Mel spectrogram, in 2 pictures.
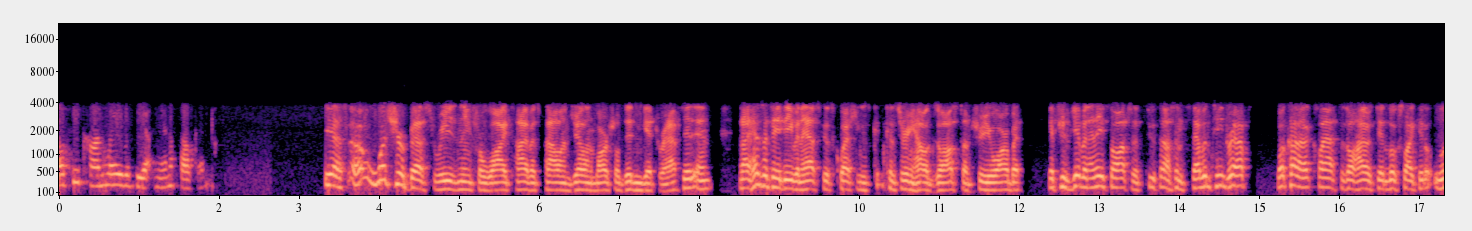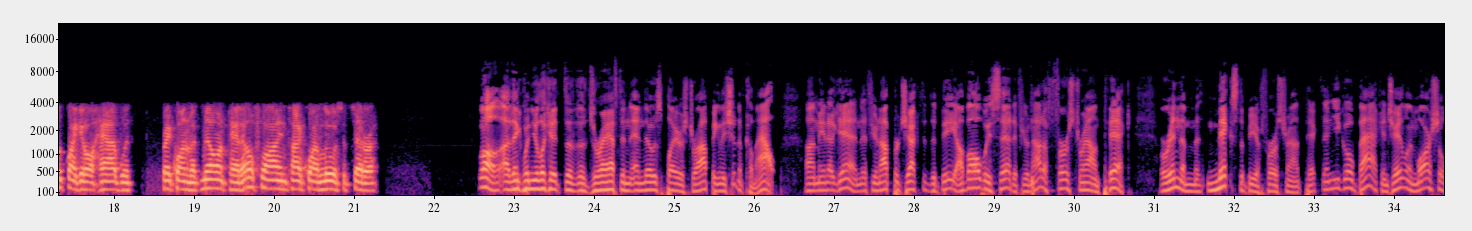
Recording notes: Post-NFL Draft Conference Call.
